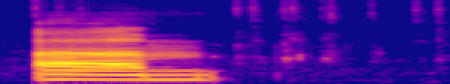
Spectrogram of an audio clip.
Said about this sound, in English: Alex is furiously typing.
